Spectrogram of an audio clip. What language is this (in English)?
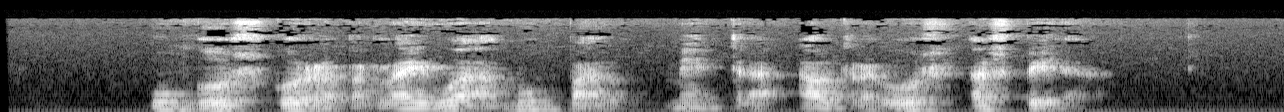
Catalan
